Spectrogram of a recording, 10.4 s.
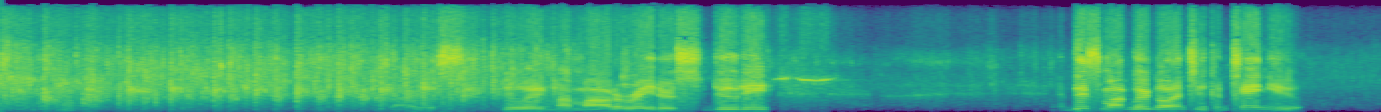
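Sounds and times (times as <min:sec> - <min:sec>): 
audience applauding: 0:00.0 - 0:05.0
speech: 0:03.3 - 0:05.9, 0:08.0 - 0:09.8.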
